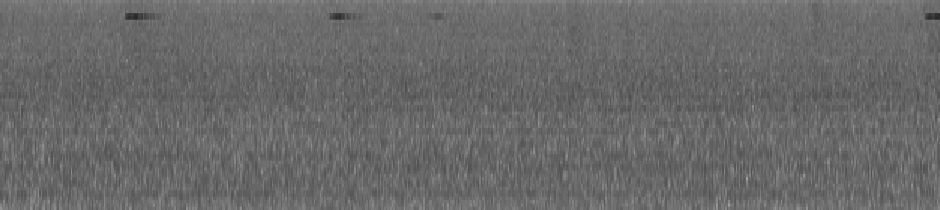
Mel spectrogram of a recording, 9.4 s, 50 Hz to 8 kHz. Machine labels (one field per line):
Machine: fan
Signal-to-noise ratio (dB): -6 dB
